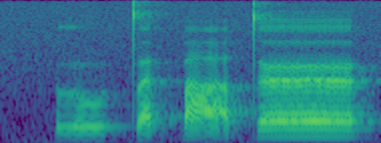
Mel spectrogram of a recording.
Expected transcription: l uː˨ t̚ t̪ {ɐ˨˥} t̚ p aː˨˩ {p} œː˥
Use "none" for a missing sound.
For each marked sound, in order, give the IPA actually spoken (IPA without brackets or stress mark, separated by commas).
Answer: ɐ˨˥, t̪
